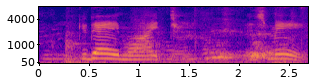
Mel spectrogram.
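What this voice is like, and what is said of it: Put-on Australian accent. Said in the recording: “my Aussie accent”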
